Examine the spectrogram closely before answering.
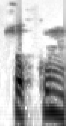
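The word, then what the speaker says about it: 조금: साथीहरूलाई छोगुम भने तापनि कोरियामा चोकुम भनेर उच्चारण गर्छ चोकुम, तर लेख्ने बेलामा चाहिँ छोगुम भनेर उस गर्छ लेख्छ है साथीहरू, नझुक्नु होला।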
